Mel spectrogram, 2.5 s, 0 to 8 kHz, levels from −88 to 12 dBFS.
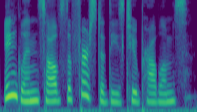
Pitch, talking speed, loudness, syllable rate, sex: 225 Hz, 195 wpm, -18 LUFS, 5.3 syllables/s, female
